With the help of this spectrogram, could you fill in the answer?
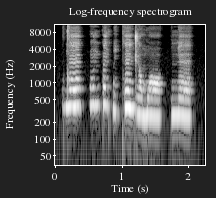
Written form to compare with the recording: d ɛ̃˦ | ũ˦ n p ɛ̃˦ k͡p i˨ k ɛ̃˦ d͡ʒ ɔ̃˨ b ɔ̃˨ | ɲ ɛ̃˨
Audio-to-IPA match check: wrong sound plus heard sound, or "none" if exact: none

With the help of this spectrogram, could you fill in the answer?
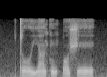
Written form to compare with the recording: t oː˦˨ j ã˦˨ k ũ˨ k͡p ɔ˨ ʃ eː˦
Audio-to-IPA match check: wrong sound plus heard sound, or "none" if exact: none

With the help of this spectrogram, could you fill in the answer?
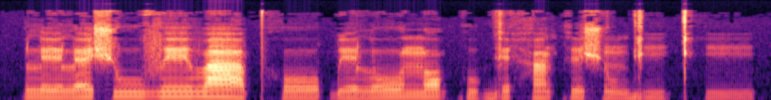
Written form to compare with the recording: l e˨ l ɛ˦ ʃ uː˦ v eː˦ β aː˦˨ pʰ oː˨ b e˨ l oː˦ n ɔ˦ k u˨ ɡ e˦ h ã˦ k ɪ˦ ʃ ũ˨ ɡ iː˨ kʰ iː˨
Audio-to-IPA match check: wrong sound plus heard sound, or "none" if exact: b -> ɓ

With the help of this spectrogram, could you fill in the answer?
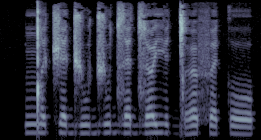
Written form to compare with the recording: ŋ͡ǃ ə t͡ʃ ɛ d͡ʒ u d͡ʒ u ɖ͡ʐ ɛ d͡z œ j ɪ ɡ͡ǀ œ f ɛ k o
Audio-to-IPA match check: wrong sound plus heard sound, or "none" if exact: ɖ͡ʐ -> d͡z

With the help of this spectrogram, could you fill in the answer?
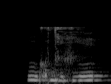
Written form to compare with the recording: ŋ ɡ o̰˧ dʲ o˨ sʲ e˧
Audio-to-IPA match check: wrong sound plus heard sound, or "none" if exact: none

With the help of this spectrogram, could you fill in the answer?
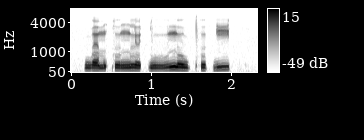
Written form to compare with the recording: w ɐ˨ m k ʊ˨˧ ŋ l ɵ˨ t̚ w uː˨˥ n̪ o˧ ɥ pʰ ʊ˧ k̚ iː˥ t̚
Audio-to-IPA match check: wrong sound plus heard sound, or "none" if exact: ɥ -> w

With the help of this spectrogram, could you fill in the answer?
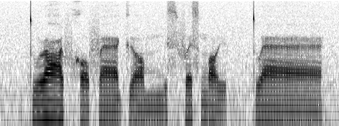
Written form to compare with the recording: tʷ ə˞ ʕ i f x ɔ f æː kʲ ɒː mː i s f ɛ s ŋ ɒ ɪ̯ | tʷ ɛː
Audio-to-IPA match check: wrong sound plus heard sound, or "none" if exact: ɛː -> æː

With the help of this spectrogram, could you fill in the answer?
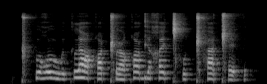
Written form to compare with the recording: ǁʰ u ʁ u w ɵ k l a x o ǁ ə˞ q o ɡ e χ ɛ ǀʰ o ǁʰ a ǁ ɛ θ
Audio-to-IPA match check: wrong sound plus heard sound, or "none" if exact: x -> q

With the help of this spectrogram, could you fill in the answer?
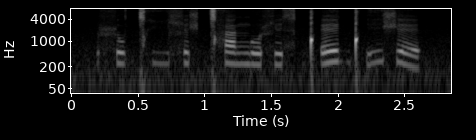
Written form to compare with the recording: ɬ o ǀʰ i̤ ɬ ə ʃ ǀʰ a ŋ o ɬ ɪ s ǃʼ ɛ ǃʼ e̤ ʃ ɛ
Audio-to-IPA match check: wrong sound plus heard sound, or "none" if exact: none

